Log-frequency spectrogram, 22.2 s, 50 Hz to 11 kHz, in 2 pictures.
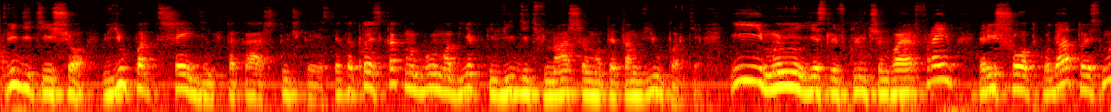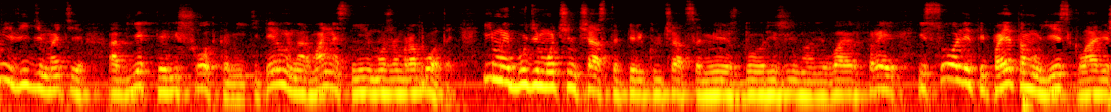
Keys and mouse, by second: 0.5 click, 1.2 click, 7.0-9.4 drag, 9.4-11.3 middle drag, 16.4-18.2 drag.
